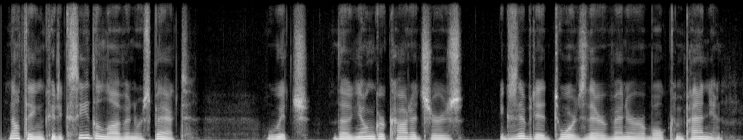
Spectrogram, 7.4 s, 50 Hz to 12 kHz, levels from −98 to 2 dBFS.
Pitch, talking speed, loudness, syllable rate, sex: 170 Hz, 130 wpm, -16 LUFS, 5.3 syllables/s, female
